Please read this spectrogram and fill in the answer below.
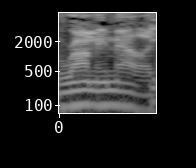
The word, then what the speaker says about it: Rami Malek: Rami Malek.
